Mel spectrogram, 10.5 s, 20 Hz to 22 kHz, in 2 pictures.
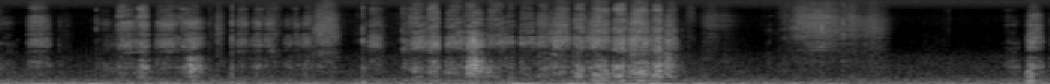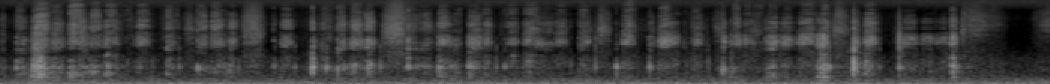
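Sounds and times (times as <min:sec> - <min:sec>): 
mechanical pencil writing: 0:00.1 - 0:03.4, 0:05.1 - 0:10.2.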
